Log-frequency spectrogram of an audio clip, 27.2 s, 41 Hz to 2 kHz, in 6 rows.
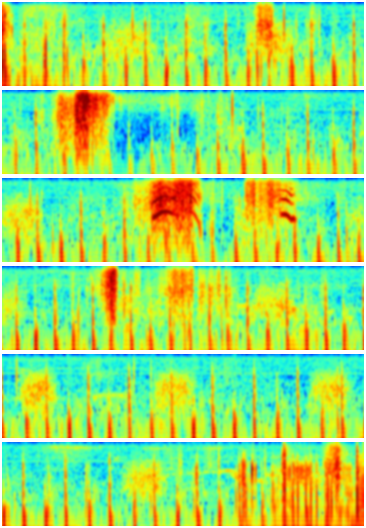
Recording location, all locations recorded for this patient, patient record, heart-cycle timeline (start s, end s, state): aortic valve (AV)
aortic valve (AV)+pulmonary valve (PV)+mitral valve (MV)
#Age: Child
#Sex: Female
#Height: 83.0 cm
#Weight: 11.1 kg
#Pregnancy status: False
#Murmur: Absent
#Murmur locations: nan
#Most audible location: nan
#Systolic murmur timing: nan
#Systolic murmur shape: nan
#Systolic murmur grading: nan
#Systolic murmur pitch: nan
#Systolic murmur quality: nan
#Diastolic murmur timing: nan
#Diastolic murmur shape: nan
#Diastolic murmur grading: nan
#Diastolic murmur pitch: nan
#Diastolic murmur quality: nan
#Outcome: Normal
#Campaign: 2014 screening campaign
0.00	18.80	unannotated
18.80	18.92	diastole
18.92	19.04	S1
19.04	19.18	systole
19.18	19.26	S2
19.26	19.44	diastole
19.44	19.54	S1
19.54	19.68	systole
19.68	19.78	S2
19.78	19.96	diastole
19.96	20.06	S1
20.06	20.22	systole
20.22	20.30	S2
20.30	20.48	diastole
20.48	20.58	S1
20.58	20.72	systole
20.72	20.82	S2
20.82	21.00	diastole
21.00	21.10	S1
21.10	21.24	systole
21.24	21.34	S2
21.34	21.54	diastole
21.54	21.64	S1
21.64	21.78	systole
21.78	21.88	S2
21.88	22.10	diastole
22.10	22.20	S1
22.20	22.34	systole
22.34	22.44	S2
22.44	22.55	diastole
22.55	27.15	unannotated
